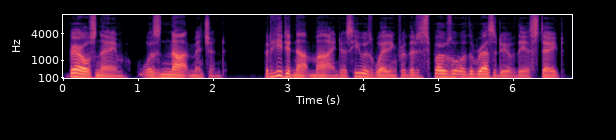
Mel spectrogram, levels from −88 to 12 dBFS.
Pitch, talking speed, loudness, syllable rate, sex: 125 Hz, 205 wpm, -18 LUFS, 5.5 syllables/s, male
